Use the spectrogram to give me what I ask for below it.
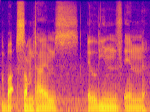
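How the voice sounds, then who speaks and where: A young man hosts a solo podcast in an extremely low, rumbling voice. His nose is congested, which gives him a nasal tone. He rambles casually, swears freely and pokes fun at himself, with faint noise in the background. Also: completely flat delivery, drawn-out words, darkish tone. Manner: rambling, swears often, self-deprecating.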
